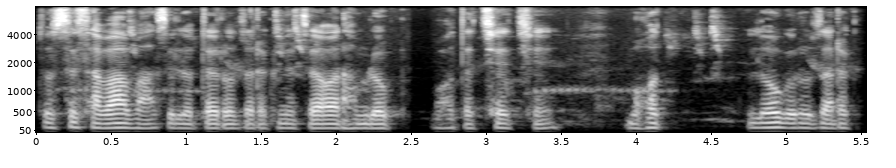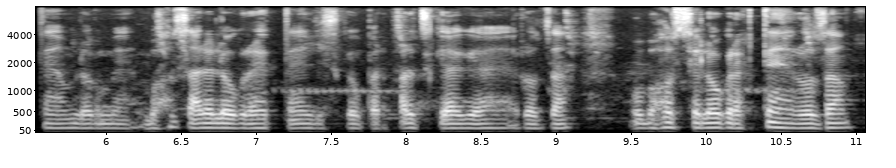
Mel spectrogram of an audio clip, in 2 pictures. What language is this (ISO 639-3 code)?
urd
